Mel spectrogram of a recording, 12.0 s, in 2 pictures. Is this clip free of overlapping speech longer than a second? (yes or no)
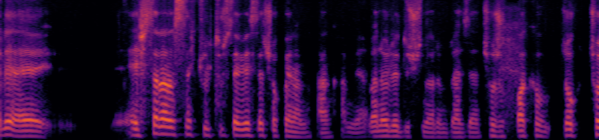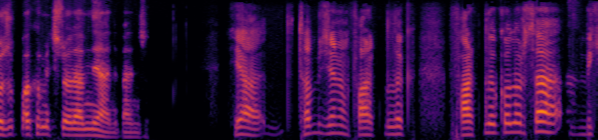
yes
